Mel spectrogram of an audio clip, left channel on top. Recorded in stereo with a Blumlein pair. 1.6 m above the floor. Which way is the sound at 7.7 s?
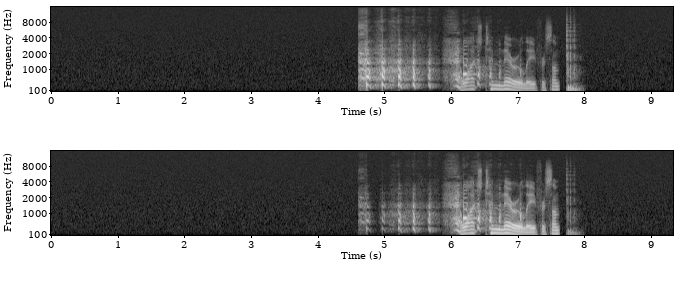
65° left.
